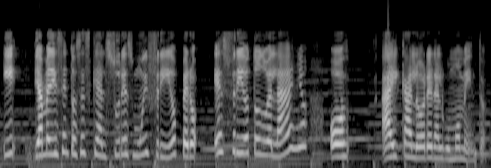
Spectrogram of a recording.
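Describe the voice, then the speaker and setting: Woman interviewer, high bright voice, kinda dull lo-fi mic, faint music. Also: normal speed. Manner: frequent "ujú" back-channels. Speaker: interviewer, language student. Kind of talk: interview questions. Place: lives in Brazil. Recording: slightly dull lo-fi sound.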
